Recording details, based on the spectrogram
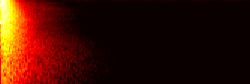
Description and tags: A firing SFX from a battle rifle, artificially created with Audacity.
Battle, Gunshot, Rifle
